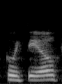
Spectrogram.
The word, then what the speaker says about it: Kuy Teav: So the noodle soup is called Kuay Teow Phnom Penh. It's pronounced, it's spelled K-U-Y. T-E-A-V, and then it's named after the capital, Phnom Penh, in Cambodia.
